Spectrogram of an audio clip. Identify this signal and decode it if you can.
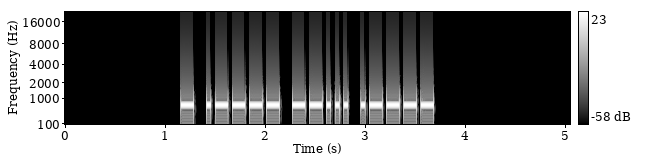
Morse code, heard as a keyed tone, about 28 wpm, 700 Hz. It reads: T171
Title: Numbers - Contest Style - 4-Digit 28wpm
